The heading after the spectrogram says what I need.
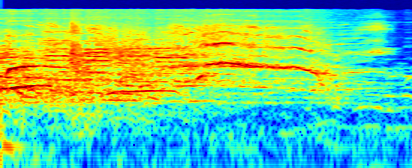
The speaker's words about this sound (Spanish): Como gritan en la calle. Y corren en todas las direcciones.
